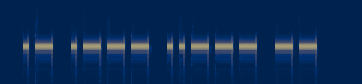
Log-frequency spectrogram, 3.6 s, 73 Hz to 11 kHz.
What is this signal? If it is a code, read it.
Morse code, heard as a keyed tone, about 20 wpm, 700 Hz. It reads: AJ2M
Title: USA Call Signs - 4 Characters - Repeated 3x - 20wpm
